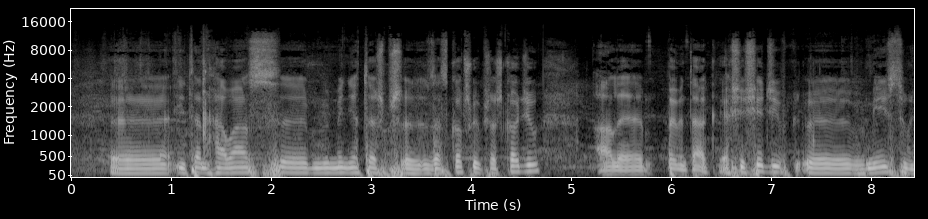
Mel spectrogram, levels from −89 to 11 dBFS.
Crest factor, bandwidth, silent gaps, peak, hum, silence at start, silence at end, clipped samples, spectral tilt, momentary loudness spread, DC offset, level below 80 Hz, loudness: 14 dB; 12.5 kHz; none; -8 dBFS; none; 0 s; 0 s; under 0.1%; -6 dB/octave; 5 LU; under 0.1%; -40 dBFS; -22 LUFS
